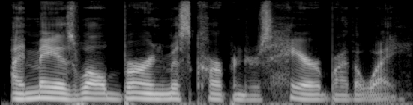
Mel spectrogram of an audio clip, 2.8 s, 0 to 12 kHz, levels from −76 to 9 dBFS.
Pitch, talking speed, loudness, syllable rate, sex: 130 Hz, 240 wpm, -16 LUFS, 5.0 syllables/s, male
